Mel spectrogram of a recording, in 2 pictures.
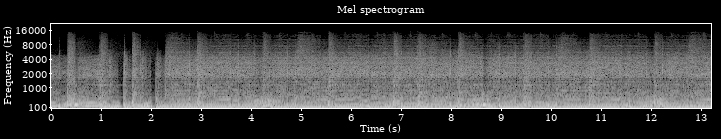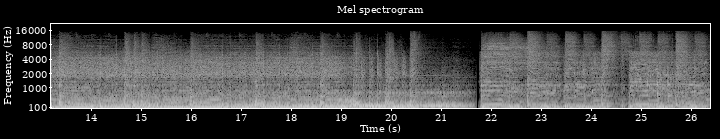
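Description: Rock soundtrack music with electric guitar, loud and steady, cutting out abruptly for a moment near the end before coming back in.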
